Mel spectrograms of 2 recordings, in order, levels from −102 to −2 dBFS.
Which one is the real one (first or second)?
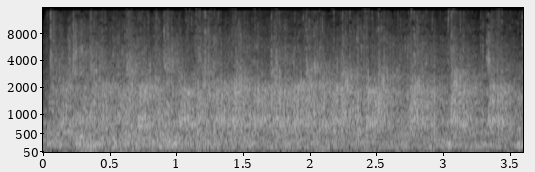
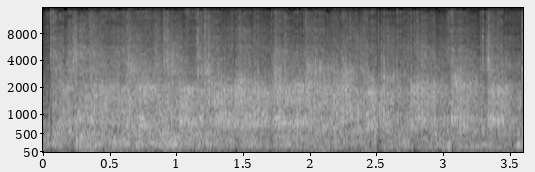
first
